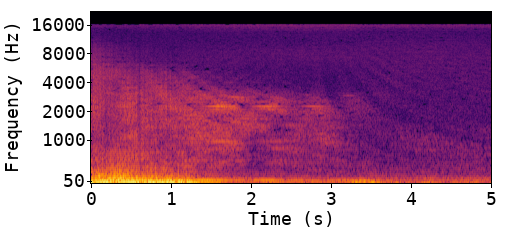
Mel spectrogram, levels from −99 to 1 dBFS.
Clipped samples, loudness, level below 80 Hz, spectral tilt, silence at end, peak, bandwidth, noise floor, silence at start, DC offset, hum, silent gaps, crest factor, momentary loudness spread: under 0.1%; -20 LUFS; -18 dBFS; -7 dB/octave; 0.15 s; -4 dBFS; 16.5 kHz; -39 dBFS; 0 s; under 0.1%; none; none; 14 dB; 27 LU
